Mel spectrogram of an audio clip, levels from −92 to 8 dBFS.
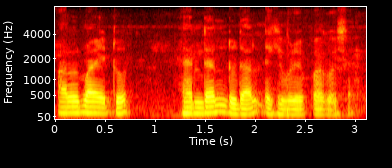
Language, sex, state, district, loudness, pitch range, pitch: Assamese, male, Assam, Sonitpur, -18 LUFS, 95-115 Hz, 105 Hz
